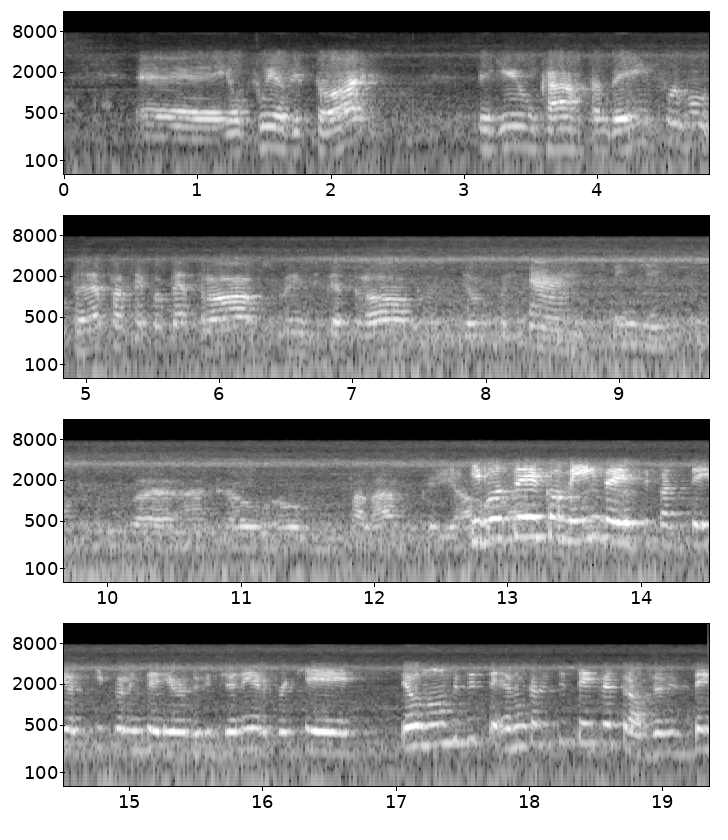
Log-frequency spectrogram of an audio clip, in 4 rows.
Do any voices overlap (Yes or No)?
Yes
